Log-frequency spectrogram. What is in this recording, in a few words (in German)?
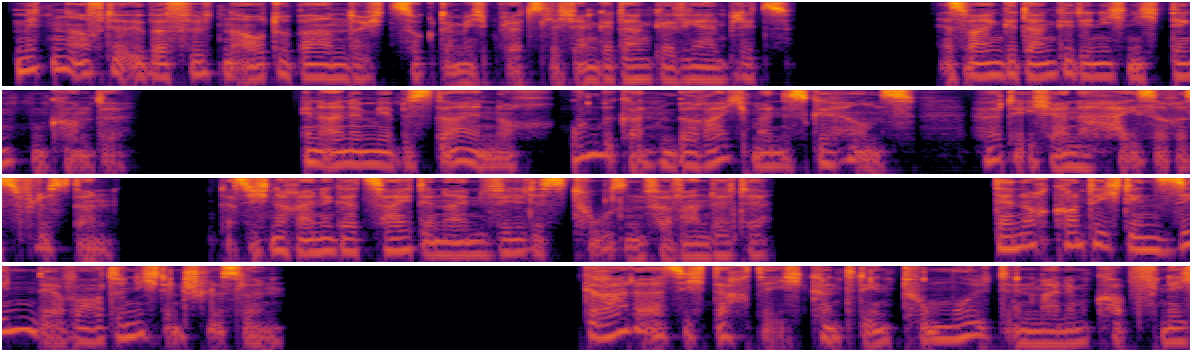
Nachricht Geheimnisvoll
